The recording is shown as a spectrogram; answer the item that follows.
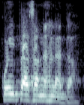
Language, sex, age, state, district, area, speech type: Dogri, male, 45-60, Jammu and Kashmir, Reasi, rural, spontaneous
